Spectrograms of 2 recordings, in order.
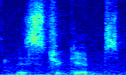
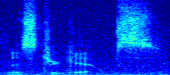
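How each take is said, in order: First: An interrogator leaning in to threaten his prisoner; menacing murmur. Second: Whispered threat, barely any voice; an interrogator whispering menace at his captive; menacing whisper. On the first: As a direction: say his name softly like a warning. Interrogator toys with the captive. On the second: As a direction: breathe his name as a quiet threat. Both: Acted.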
